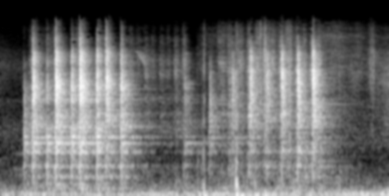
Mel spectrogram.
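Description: Thin sheet metal scrapes and rattles loudly in bursts.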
